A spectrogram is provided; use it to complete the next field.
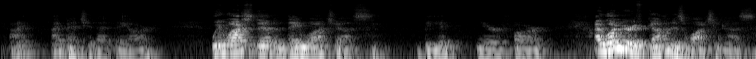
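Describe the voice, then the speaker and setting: There is noticeable background noise behind this man's medium-pitched voice. His intonation is lively, broken by long, frequent pauses. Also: moderate pace. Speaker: poet. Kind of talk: poetry reading. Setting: live audience event.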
